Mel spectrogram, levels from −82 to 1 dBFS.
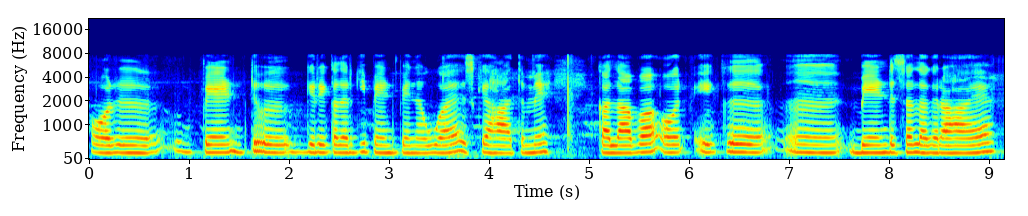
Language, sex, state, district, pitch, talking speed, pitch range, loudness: Hindi, female, Haryana, Charkhi Dadri, 220 Hz, 140 wpm, 210-230 Hz, -17 LUFS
